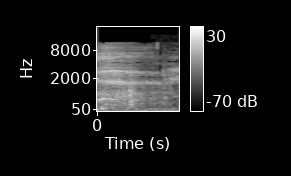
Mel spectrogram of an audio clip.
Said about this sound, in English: That one sounded like a sneeze compared to the other hiccups.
